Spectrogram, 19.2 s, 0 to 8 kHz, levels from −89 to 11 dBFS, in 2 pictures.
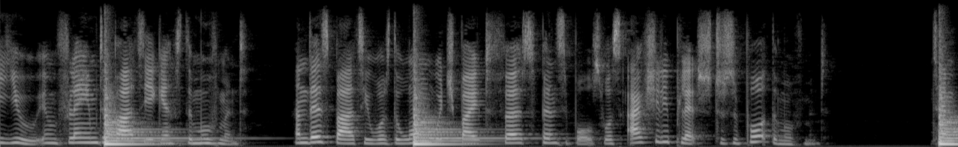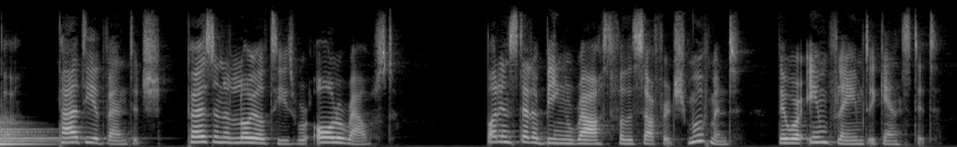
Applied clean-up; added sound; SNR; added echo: none; Drum; -4 dB; none.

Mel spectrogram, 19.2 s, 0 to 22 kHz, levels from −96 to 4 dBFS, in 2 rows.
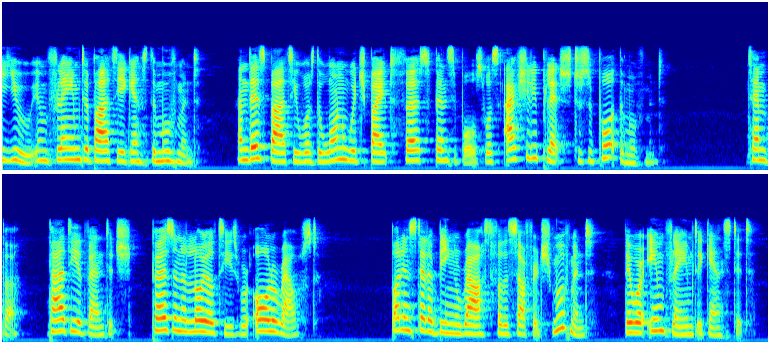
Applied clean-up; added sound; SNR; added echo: none; none; none; none.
